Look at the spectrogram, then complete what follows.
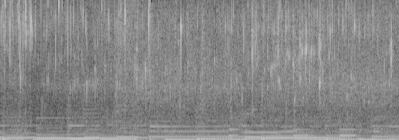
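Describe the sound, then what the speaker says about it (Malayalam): Green gram vadas shaped by hand sizzle steadily in hot oil, a loud, continuous crackling hiss that runs throughout over a tonal musical backing. "അപ്പോൾ ഞാനിത് എണ്ണയിലേക്ക് ഇട്ടിട്ട് വറുക്കാൻ പോകണം."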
